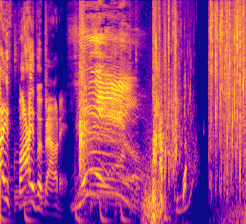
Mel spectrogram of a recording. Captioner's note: Just Not cheers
